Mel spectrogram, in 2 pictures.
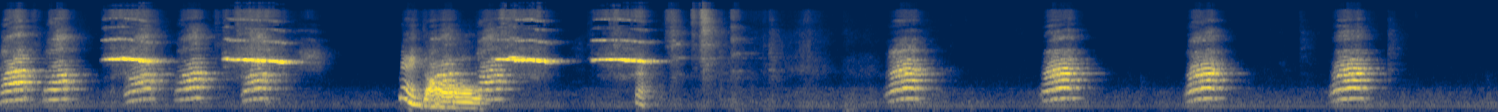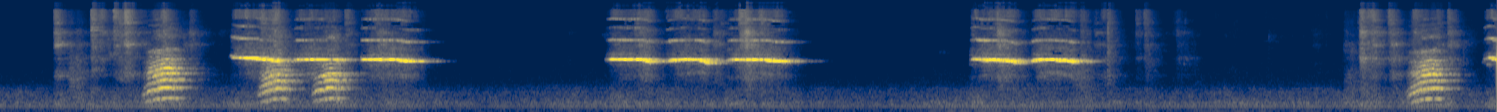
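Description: A pet parrot named Tico, heard alongside a Moluccan cockatoo, lets out repeated loud whistles and squawking calls in bursts through the scene, near and piercing, with a voice talking briefly between them.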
